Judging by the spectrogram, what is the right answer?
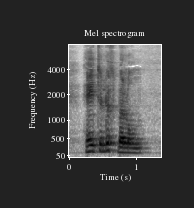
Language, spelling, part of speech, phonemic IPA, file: Dutch, heteluchtballon, noun, /ˌhetəˈlʏx(t)bɑˌlɔn/, Nl-heteluchtballon.ogg
- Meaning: hot-air balloon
